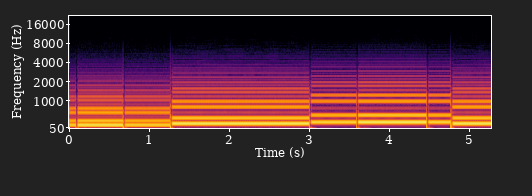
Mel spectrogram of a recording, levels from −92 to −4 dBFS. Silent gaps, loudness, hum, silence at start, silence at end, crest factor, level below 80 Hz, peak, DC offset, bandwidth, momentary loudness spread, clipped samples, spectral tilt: none; -14 LUFS; none; 0 s; 0 s; 8 dB; -42 dBFS; -6 dBFS; under 0.1%; 3.6 kHz; 4 LU; under 0.1%; -12 dB/octave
